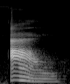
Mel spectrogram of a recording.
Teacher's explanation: If you were previously taught to start this dip thong with the a sound, as in cat, it can sound too exaggerated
